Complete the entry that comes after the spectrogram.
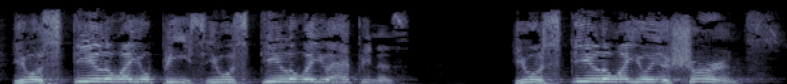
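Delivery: loud, high, impassioned preacher; full-force preaching. Real, not acted. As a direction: drive it home to the congregation.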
